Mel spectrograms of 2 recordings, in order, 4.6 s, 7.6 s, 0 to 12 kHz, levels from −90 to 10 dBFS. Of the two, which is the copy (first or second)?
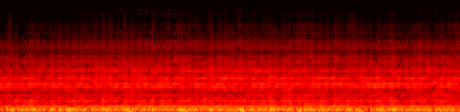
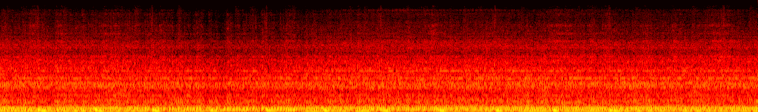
first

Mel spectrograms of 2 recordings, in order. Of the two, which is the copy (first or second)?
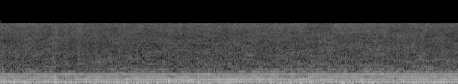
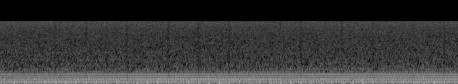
first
